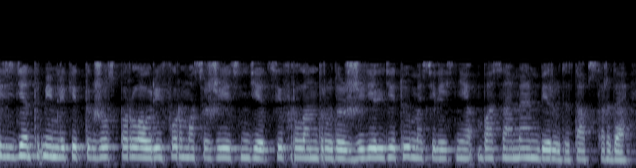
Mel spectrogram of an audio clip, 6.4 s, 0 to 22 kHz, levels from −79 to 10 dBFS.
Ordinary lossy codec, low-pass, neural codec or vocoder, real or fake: none; 5.4 kHz; none; real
